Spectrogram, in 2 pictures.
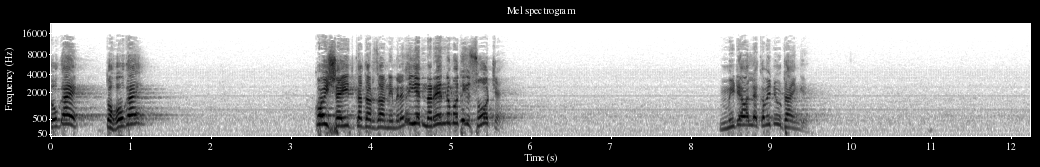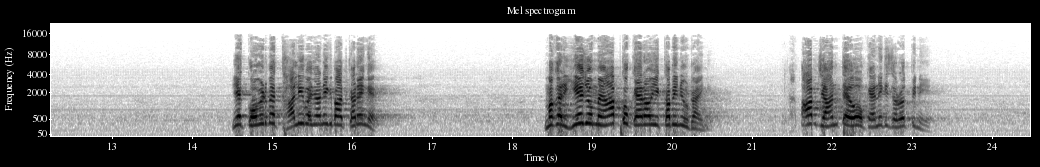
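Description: A man speaks forcefully into a microphone over a loudspeaker, in bursts with long pauses.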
